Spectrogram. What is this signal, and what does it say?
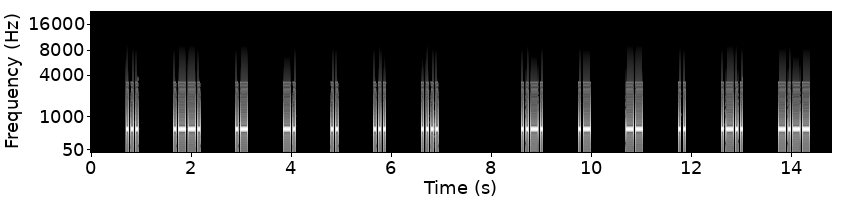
Morse code, heard as a keyed tone, about 25 wpm, spaced as for 10 wpm, 550 Hz. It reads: SPANISH FAMILY
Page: news headlines in morse code at 10 wpm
